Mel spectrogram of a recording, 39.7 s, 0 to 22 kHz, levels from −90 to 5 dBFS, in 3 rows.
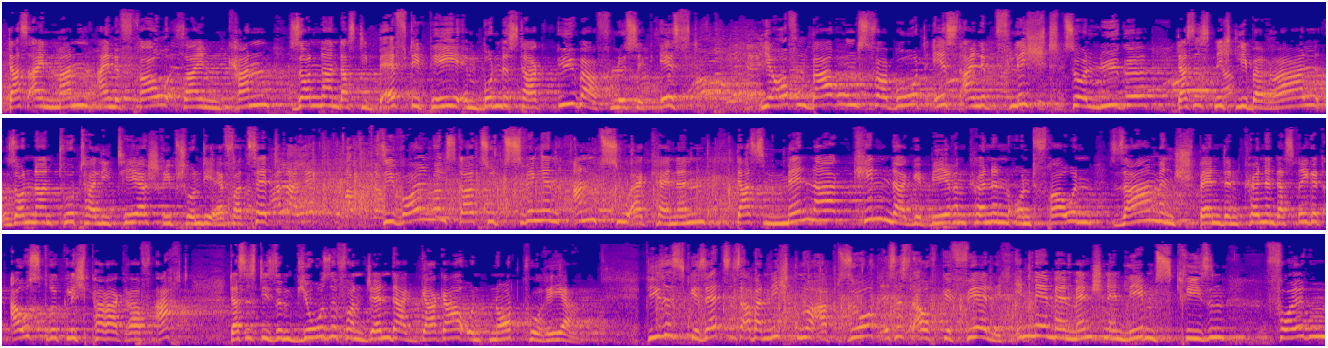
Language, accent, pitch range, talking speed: German, German, 265-315 Hz, 120 wpm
